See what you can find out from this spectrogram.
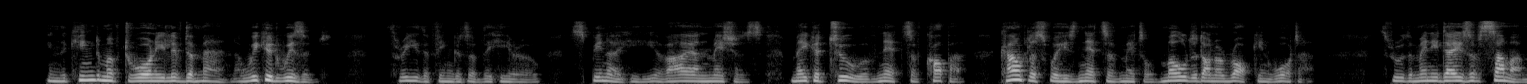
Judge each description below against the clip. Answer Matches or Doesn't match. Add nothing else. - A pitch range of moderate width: Matches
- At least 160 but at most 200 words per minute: Matches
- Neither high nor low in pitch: Matches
